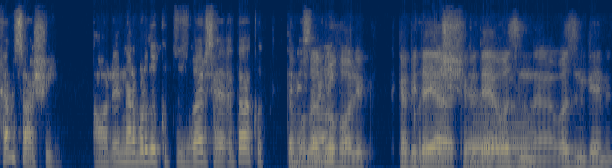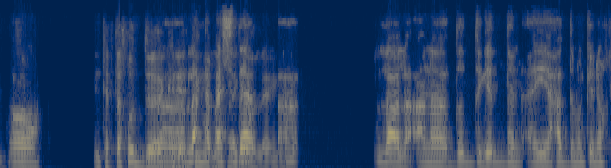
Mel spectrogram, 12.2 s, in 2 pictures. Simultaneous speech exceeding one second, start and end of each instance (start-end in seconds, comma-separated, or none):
4.1-5.5, 7.7-9.1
